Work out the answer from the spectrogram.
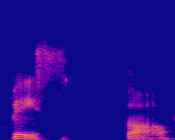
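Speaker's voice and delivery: slow, split into two beats; clapping out syllables. Shown as a demonstration. Teacher slowly sounding out syllables for a child. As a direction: tap out each syllable slowly. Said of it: "how many syllables in baseball".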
